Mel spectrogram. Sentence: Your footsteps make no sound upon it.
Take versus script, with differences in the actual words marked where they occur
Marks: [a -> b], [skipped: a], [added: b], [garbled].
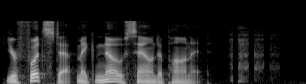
Your [footsteps -> footstep] make no sound upon it.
